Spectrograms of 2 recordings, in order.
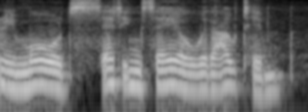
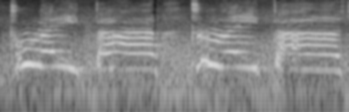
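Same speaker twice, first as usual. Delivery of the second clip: much higher, shrieking witch; witch crying traitor; 13 semitones higher, much slower than usual. A narrator's reading. Sea Witch crying out at the kitten as she vanishes, shrieking. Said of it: "she cried".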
